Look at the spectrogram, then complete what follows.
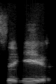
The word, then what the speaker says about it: seguir: So now if you have U between G and I, the sound goes directly to I, so you pronounce it as seguir.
